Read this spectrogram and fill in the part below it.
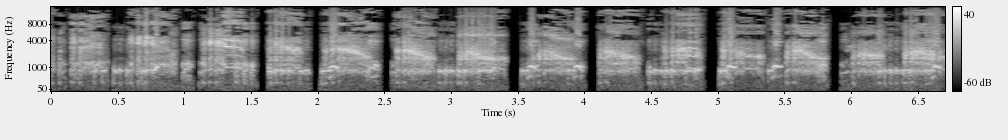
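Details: White-breasted waterhen (Amaurornis phoenicurus) giving loud, harsh, grunting croaks in quick repeated bursts, each under a second with brief gaps between them.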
